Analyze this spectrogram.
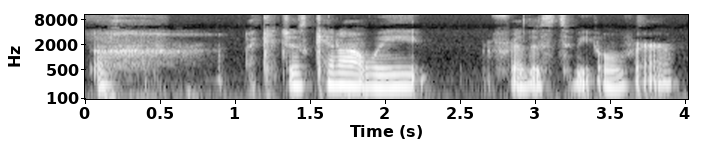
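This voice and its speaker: A woman vlogging casually after having her wisdom teeth out, tired and sore in the mouth. Her voice is full of heavy fry and stays in a narrow, flat range. She talks haltingly, drawing out words for emphasis. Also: medium pitch. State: sore mouth, recovering two days after wisdom tooth surgery. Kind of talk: casual personal vlog update, chatty.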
